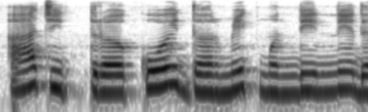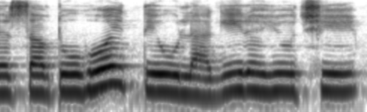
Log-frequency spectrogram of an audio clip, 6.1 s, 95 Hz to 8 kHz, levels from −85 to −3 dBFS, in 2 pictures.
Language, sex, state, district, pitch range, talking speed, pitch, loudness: Gujarati, female, Gujarat, Valsad, 210-235 Hz, 110 wpm, 220 Hz, -15 LUFS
